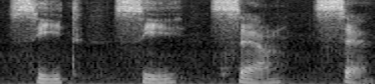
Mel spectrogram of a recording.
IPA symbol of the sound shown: s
